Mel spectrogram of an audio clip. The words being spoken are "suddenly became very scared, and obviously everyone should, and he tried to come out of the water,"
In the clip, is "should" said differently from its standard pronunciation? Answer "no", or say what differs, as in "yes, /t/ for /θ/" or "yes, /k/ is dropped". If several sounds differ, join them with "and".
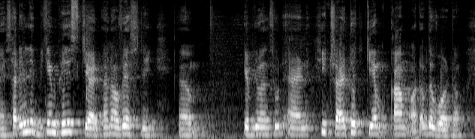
yes, /s/ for /ʃ/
